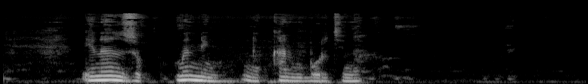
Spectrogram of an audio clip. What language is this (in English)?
Bebele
